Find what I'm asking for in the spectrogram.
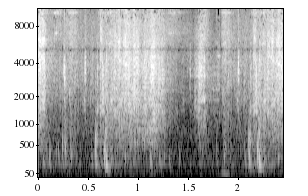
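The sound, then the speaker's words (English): Swords being drawn, heard as a series of bright metallic scrapes and ringing clinks. The bursts repeat in quick succession at roughly even loudness, with no voices. “What should we do? Draw your swords.”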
